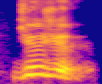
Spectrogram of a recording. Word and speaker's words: JuJu: get you not a syllable has been spoken syllable I like the way you put that all right imagine Juju it's ju ju right yes sir I'm gonna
